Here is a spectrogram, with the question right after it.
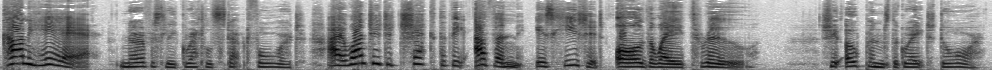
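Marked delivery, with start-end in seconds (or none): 0.0-0.9 loud high witch screech. Acted. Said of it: "she screeched at Gretel". 3.3-7.6 loud bossy witch. Acted. Witch orders Gretel.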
